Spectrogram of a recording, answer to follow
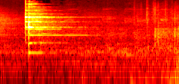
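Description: A ring bell struck once and ringing out in several tones that fade over about half a second: the signal to start the round.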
